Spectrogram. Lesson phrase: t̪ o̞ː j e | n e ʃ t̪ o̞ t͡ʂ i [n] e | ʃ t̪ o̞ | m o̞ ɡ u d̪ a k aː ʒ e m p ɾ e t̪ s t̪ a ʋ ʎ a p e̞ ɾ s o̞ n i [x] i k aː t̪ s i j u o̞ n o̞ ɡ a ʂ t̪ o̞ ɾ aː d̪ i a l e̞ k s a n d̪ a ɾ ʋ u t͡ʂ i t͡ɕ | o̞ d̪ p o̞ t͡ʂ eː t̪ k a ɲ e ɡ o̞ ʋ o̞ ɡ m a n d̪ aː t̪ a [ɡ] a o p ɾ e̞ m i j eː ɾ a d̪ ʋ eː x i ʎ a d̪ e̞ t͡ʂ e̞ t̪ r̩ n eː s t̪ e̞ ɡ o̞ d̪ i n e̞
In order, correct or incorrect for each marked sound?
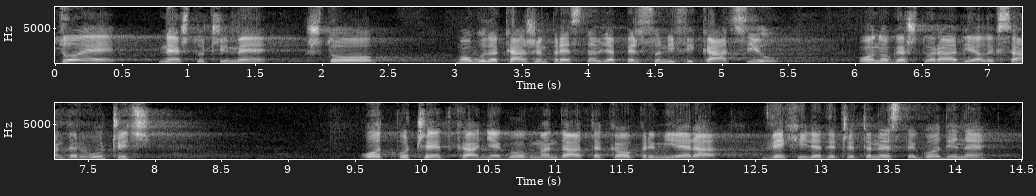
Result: incorrect: m, incorrect: f, incorrect: k

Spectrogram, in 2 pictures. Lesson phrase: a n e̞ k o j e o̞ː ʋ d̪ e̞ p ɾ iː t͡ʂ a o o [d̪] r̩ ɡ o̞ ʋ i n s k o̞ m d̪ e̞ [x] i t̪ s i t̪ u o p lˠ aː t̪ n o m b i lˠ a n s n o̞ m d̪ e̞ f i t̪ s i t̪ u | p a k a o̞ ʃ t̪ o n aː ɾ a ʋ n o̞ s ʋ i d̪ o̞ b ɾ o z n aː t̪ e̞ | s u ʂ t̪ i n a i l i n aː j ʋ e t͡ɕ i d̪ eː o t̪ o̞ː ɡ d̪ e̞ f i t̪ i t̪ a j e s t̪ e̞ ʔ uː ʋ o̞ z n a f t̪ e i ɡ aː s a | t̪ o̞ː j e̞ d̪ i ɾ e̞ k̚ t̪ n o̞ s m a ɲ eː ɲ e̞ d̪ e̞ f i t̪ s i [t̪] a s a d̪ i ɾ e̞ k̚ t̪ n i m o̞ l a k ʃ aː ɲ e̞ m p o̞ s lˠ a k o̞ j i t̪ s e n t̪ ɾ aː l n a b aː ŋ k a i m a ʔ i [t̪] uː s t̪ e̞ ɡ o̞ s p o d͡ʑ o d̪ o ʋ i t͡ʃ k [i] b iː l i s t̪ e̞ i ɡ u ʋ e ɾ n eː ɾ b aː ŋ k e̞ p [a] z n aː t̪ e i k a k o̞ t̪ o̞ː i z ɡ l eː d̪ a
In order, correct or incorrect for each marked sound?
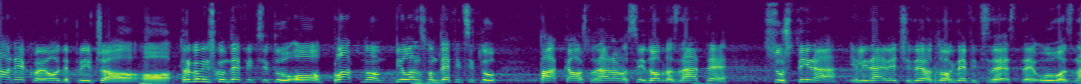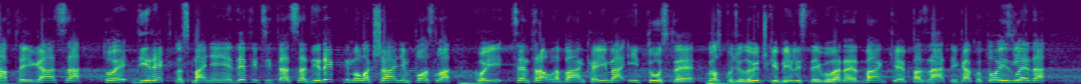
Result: incorrect: t̪, incorrect: f, correct, correct, correct, correct

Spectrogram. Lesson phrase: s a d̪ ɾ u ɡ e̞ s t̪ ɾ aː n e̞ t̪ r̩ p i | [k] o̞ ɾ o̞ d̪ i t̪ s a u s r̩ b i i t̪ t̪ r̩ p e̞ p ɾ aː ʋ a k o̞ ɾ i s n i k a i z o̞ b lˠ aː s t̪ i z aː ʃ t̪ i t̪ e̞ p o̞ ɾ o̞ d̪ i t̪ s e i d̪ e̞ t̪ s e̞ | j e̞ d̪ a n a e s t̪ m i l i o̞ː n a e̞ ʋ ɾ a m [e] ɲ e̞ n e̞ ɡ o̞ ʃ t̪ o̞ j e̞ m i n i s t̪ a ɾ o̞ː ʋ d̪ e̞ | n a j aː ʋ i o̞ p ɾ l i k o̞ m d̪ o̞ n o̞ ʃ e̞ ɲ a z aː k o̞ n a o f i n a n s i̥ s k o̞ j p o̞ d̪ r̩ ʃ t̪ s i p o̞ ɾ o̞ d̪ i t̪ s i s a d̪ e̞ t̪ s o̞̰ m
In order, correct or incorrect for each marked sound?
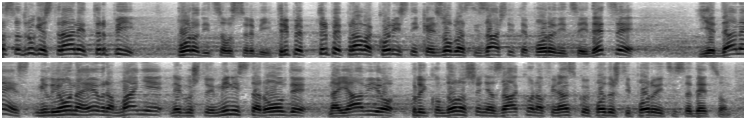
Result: incorrect: p, incorrect: a

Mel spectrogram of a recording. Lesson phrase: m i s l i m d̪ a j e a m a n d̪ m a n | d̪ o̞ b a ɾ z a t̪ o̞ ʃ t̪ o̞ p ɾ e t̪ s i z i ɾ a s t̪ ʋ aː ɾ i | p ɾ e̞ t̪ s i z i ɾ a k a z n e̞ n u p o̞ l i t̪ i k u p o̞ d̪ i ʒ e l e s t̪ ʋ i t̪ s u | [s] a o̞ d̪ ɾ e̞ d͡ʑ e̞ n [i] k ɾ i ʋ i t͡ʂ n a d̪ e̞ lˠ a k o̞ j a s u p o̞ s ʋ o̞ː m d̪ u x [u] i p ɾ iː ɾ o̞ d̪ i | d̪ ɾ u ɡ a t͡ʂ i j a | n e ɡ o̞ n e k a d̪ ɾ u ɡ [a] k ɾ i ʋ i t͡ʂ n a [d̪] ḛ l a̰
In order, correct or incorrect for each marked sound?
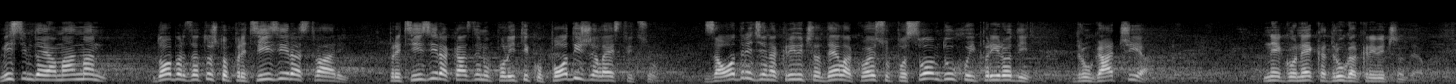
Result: incorrect: z, incorrect: a, correct, correct, correct

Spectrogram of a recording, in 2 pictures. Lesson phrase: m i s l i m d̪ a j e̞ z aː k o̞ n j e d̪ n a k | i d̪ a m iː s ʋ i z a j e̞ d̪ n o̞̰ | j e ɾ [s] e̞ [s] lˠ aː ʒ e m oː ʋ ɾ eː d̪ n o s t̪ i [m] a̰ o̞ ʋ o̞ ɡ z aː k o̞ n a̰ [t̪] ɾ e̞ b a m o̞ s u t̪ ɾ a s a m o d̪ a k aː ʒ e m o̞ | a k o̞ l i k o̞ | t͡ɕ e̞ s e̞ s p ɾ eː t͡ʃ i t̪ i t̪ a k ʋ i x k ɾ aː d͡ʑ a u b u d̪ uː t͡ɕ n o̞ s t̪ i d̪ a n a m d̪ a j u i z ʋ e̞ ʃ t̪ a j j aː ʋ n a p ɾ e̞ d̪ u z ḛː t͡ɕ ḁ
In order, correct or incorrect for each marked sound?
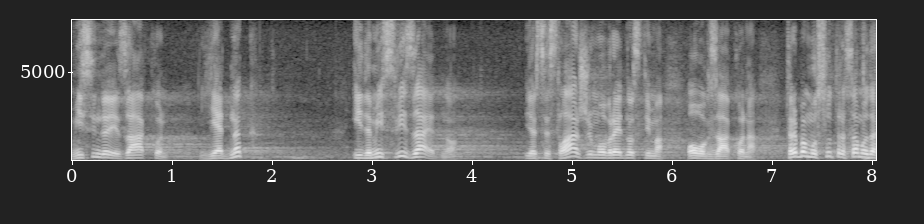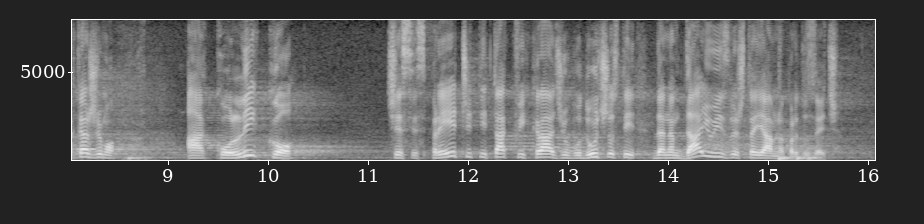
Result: correct, correct, correct, correct

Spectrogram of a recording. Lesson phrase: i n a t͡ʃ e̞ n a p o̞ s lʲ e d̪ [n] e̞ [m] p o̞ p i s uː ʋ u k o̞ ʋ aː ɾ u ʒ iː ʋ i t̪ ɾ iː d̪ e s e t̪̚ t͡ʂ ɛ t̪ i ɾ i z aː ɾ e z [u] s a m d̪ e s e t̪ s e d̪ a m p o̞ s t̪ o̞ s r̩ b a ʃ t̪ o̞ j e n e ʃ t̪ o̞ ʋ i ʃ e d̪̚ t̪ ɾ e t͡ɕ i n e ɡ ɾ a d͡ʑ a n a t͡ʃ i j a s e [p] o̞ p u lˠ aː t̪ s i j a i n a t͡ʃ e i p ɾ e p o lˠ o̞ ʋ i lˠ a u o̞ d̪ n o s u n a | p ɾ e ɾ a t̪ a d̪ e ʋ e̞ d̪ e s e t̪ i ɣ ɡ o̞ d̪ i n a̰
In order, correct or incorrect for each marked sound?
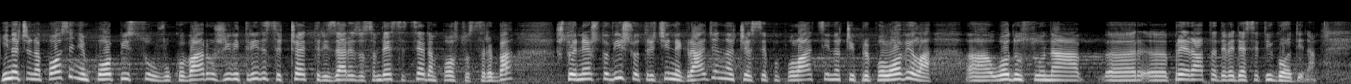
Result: incorrect: ɲ, correct, incorrect: o, correct

